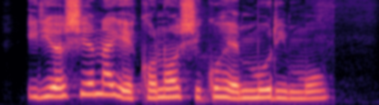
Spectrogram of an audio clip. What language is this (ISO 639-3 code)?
kik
